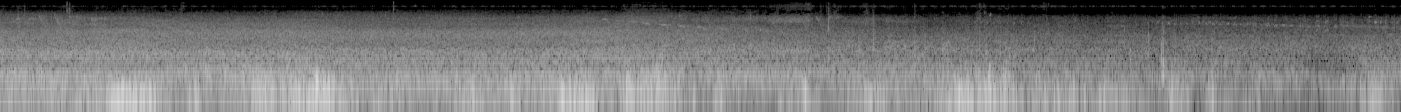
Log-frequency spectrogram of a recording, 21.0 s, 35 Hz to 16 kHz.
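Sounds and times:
wind buffeting microphone: 0.0 - 5.7, 7.0 - 11.0, 12.9 - 18.4
outdoor rush of air: 0.0 - 21.0.

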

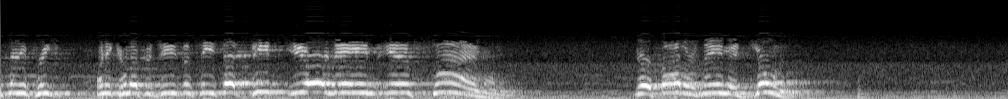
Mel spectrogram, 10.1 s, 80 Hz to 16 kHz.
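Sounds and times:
man preaching: 0.0 - 5.2, 6.3 - 8.2
low recording hum: 0.0 - 10.0.

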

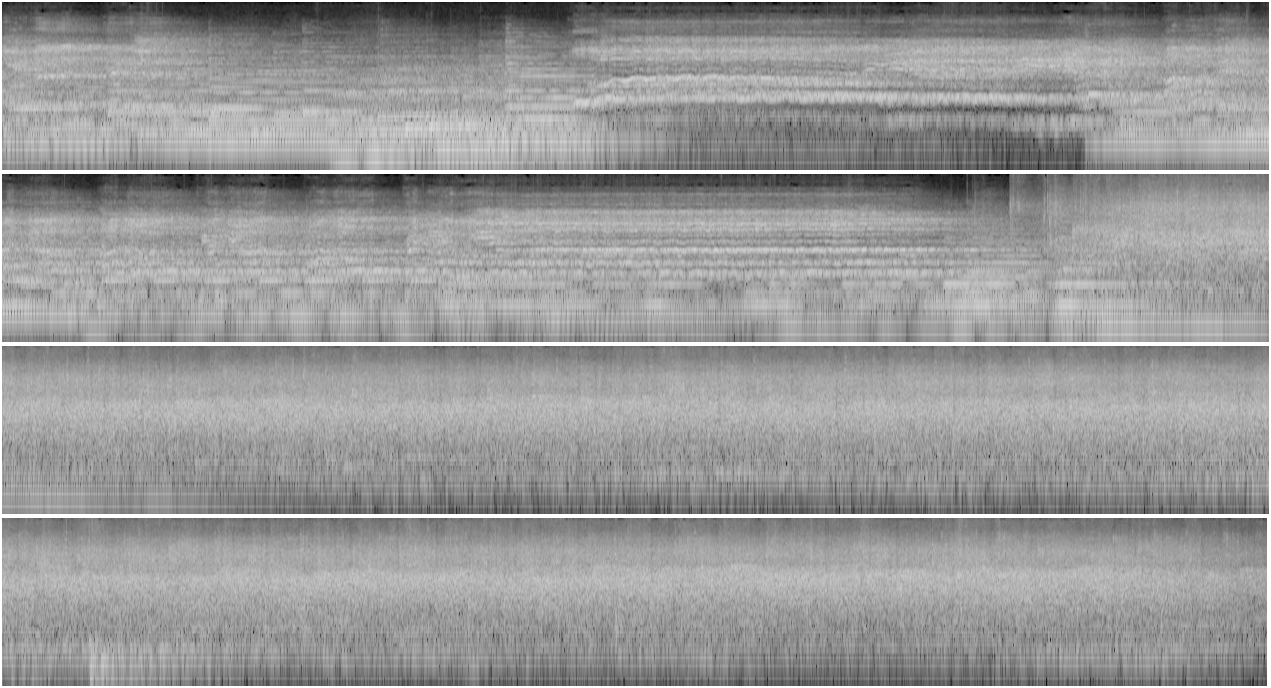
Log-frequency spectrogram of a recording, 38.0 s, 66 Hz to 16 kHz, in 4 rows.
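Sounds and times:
opera duet with piano: 0.0 - 22.3
audience applauding: 17.0 - 38.0.

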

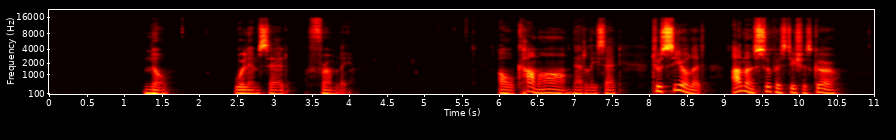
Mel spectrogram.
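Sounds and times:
person speaking: 1.2 - 11.0.

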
